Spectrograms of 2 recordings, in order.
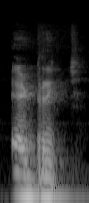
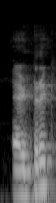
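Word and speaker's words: Erdrich: तो Louis एड्रिच, एड्रिक है, pronunciation का सही वाला एड्रिक है, पर हमको इसको याद करने का तरीका क्या है?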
